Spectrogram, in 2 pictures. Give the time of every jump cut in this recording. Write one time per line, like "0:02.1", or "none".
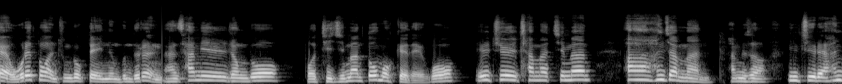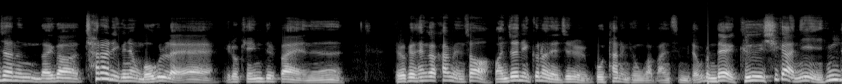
0:01.6
0:15.4

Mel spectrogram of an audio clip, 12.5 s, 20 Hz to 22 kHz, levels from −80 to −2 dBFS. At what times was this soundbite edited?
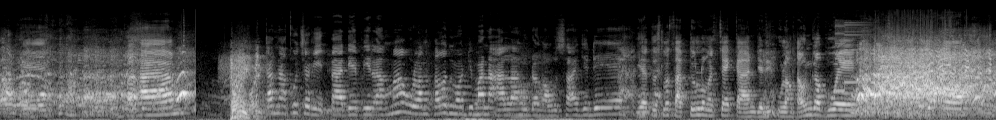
0:02.5
0:07.9

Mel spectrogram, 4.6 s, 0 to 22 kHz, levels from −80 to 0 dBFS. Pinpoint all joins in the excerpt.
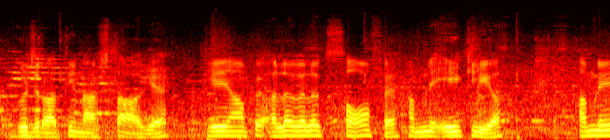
0:01.4

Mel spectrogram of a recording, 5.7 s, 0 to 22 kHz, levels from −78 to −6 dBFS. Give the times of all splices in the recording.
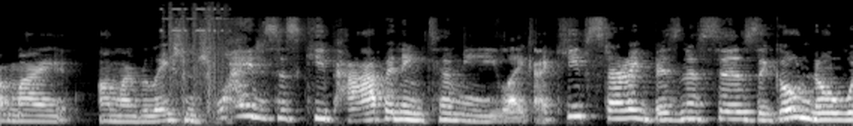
0:01.4

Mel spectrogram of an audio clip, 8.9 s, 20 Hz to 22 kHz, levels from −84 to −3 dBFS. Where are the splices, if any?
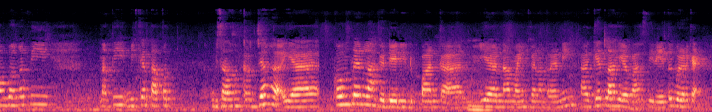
0:04.1

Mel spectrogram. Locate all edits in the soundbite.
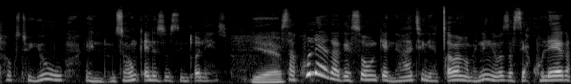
none

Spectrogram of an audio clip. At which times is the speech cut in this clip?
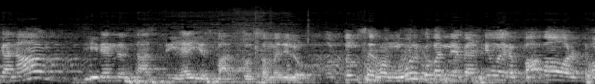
0:03.3

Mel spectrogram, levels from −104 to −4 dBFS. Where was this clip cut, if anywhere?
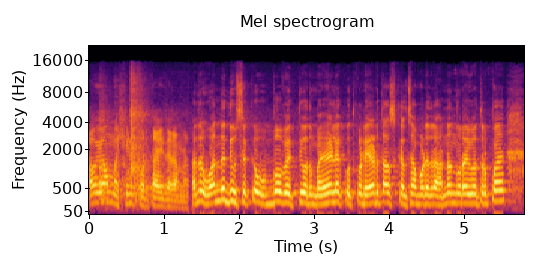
0:01.2

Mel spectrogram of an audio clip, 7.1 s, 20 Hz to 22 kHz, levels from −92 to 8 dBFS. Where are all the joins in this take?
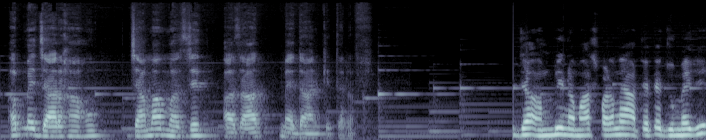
0:05.2

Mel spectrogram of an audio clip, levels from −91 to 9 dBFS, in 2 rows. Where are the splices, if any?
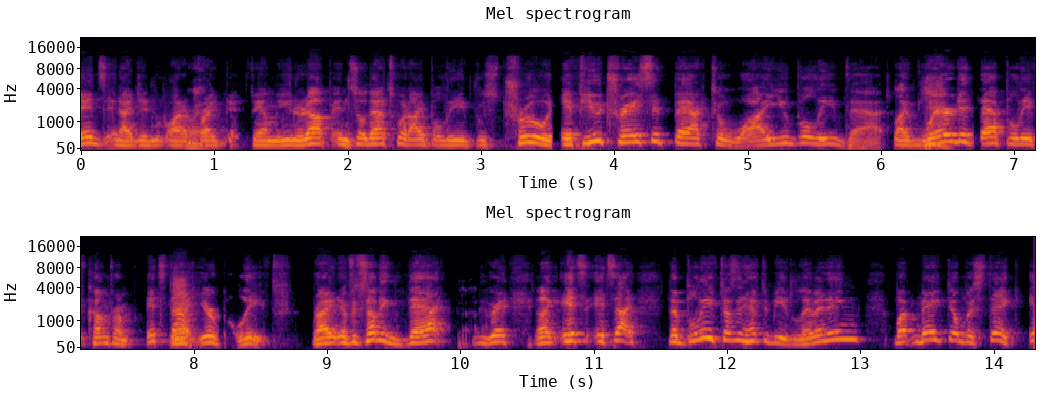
0:03.5

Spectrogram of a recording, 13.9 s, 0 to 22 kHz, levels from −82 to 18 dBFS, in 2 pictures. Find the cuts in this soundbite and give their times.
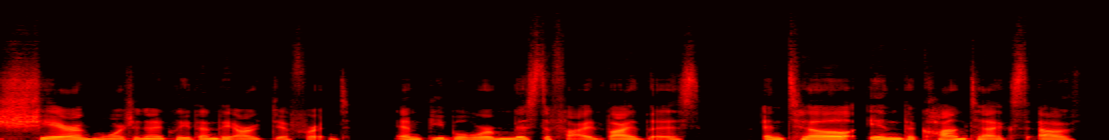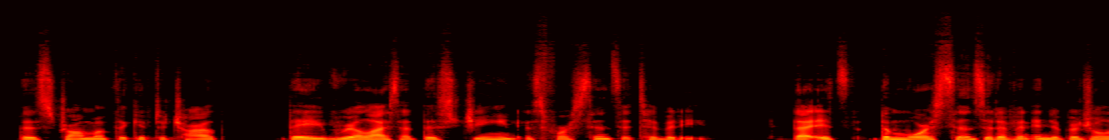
0:08.4

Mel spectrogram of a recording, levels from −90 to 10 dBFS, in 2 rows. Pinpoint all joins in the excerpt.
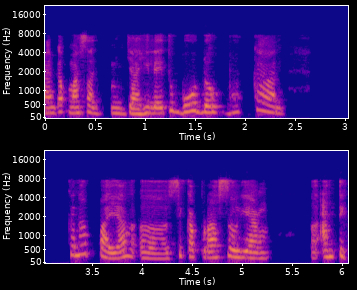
0:02.9

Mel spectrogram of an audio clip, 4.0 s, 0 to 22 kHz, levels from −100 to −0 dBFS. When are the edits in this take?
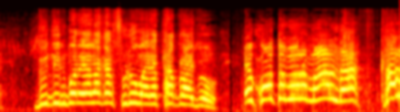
0:02.3

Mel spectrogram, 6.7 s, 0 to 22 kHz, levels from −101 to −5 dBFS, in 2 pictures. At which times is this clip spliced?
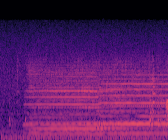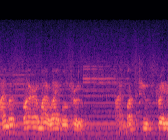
0:03.3

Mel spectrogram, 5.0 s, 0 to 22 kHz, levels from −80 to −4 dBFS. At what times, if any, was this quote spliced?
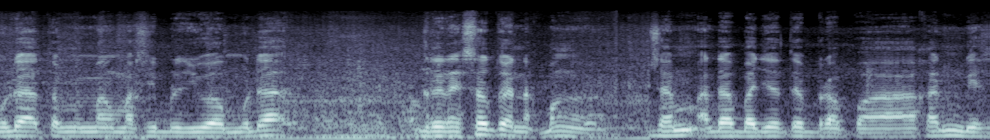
0:03.2

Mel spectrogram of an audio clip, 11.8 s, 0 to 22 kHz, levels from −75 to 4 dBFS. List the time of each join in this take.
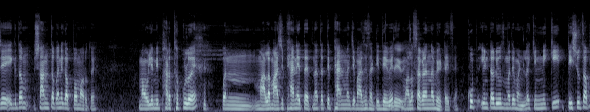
0:09.2

